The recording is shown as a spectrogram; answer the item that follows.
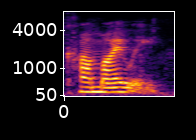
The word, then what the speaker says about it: Kamalie: part, and I'm like, no, it's not like Miley Cyrus, it's Kamalie.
